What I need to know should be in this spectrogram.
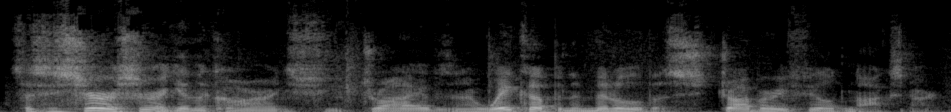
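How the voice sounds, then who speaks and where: A man's voice: medium pitch, quick pace, a little mellow, slightly rough. A middle-aged man hosting an awards ceremony in standup comedy style, punchy and storytelling.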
